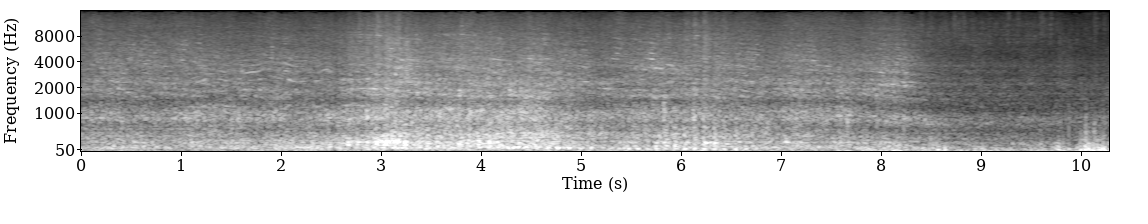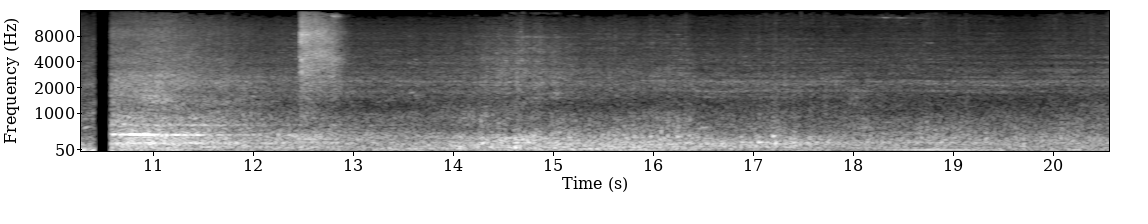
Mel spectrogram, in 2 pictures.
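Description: Indian Railways express train coaches running through a station, a steady loud rumble and clatter of wheels on rail, loudest a few seconds in. A sudden cut about halfway through, after which another passing train's rumble goes on.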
